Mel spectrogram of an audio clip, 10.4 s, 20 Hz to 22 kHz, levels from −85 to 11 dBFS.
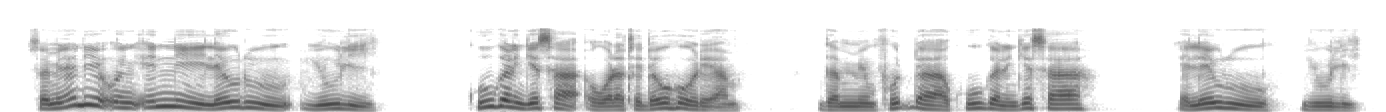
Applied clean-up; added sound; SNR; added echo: none; none; none; none.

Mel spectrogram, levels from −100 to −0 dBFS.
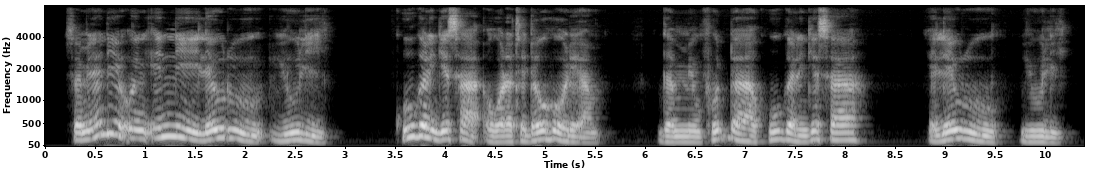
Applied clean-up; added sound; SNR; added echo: none; none; none; reverberation time 0.2 s.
